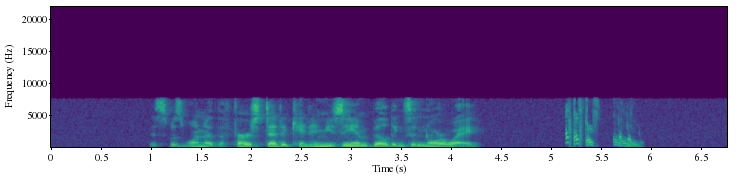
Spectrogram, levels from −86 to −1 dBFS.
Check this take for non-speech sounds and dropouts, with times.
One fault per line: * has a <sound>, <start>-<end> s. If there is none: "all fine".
* has a chirp, 5.1-5.9 s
